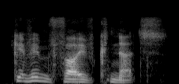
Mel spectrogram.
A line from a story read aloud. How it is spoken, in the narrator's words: said Hagrid sleepily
